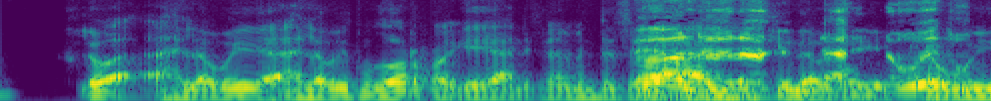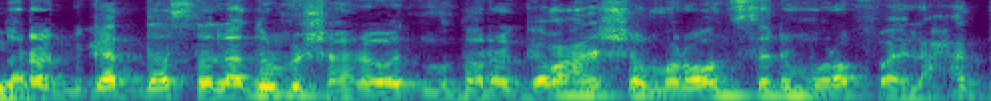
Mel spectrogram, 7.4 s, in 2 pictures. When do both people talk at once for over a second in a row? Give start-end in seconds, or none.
2.4-3.9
